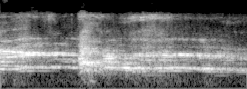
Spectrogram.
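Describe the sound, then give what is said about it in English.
Two service dogs howl together in a sustained, wavering chorus, fairly loud, with a brief yelp-like burst partway through. No one speaks over it. “At the time, I was training two service dogs, the two you hear now howling, and we were heading to Colorado.”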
